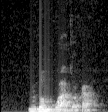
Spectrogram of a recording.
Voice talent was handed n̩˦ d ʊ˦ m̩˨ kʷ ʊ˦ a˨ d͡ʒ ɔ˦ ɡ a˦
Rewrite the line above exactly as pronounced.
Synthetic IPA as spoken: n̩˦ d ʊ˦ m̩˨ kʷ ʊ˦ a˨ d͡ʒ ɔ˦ k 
